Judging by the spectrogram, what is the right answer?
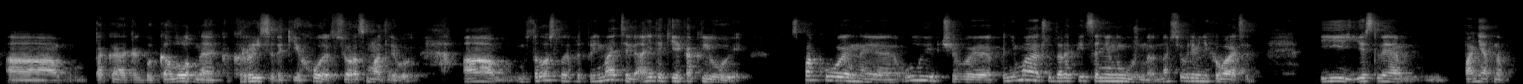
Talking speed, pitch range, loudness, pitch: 125 wpm, 130-185 Hz, -26 LUFS, 150 Hz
